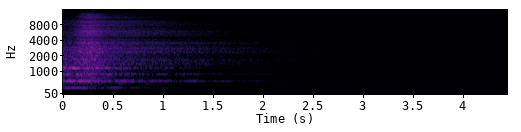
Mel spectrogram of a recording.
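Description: A magic spell strikes with a bright ringing crash that slowly fades.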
